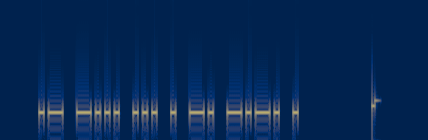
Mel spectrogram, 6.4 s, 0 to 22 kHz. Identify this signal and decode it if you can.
Morse code, heard as a keyed tone, about 17 wpm, 700 Hz. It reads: ABSENCE
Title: Sets of 4 Words - New Word Drill - 17wpm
